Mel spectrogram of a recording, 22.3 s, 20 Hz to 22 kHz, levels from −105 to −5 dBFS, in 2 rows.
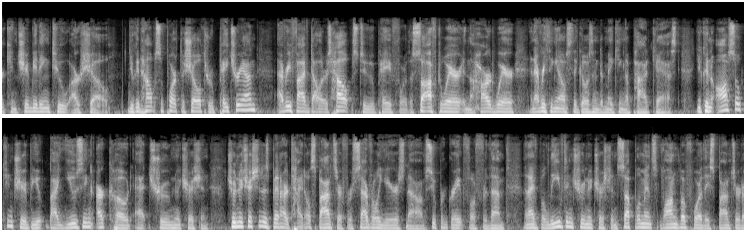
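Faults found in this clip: Nothing to flag on this speech recording; it came through with no faults heard anywhere.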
